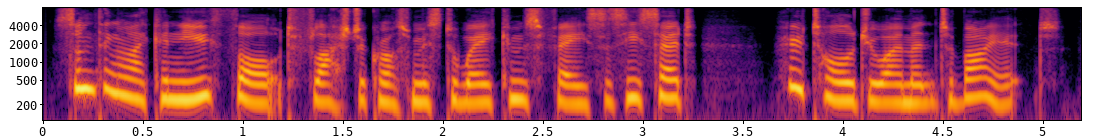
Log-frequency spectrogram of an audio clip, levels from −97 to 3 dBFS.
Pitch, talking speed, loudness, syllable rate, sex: 240 Hz, 245 wpm, -16 LUFS, 5.7 syllables/s, female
